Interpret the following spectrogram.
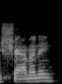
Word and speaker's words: Chamonix: Chamonix? Yeah, it's French.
